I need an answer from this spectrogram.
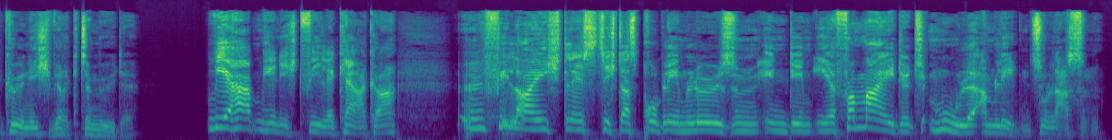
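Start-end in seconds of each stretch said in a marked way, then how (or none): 2.1-11.0 higher, breezy royal voice; a lazy king giving in; offhand young king. Acted. Brocando grudgingly orders guards to release his brother, breezy.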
